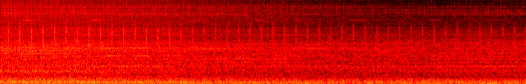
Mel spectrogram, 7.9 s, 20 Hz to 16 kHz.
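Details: BMW N62 4.4 V8 at steady idle with a fast, fairly even tick-knock over the low rumble; engine knock present, cause not stated.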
